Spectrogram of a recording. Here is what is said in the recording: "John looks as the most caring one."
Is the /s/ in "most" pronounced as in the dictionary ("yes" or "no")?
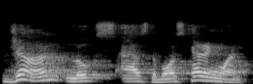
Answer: yes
